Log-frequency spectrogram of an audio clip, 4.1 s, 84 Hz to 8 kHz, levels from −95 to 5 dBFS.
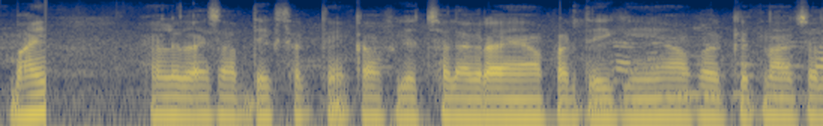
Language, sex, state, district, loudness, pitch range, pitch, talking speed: Hindi, male, Uttarakhand, Tehri Garhwal, -21 LUFS, 115-120 Hz, 115 Hz, 275 wpm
